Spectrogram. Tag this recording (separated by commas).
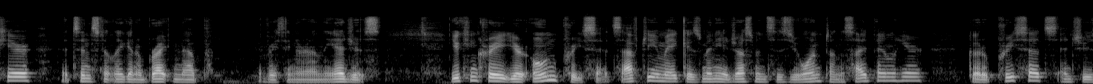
Speech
